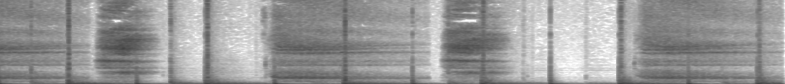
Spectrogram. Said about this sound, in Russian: Вдыхаем, выдыхаем. Вдох, выдох.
